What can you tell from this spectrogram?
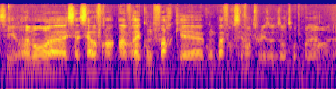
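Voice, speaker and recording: A man speaks at a moderate pace. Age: 30s. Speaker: startup executive. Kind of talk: casual interview. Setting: in a car.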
